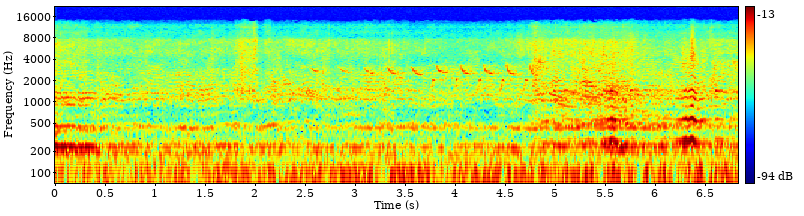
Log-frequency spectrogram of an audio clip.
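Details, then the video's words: Honey bees at a busy backyard hive, the yellow box and strongest of a first few hives started in spring 2023, flying in and out; dense steady hum with overlapping wing buzzes, plus a faint repeated chirping bird call midway. "BUSY BEE HIVE AMBIENCE"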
